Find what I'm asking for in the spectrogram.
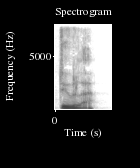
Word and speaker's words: doula: The term is a death doula. – Gosh. – Something really interesting to look at. and research, actually. I think it's spelled D-O-U-L-A, as in doula.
